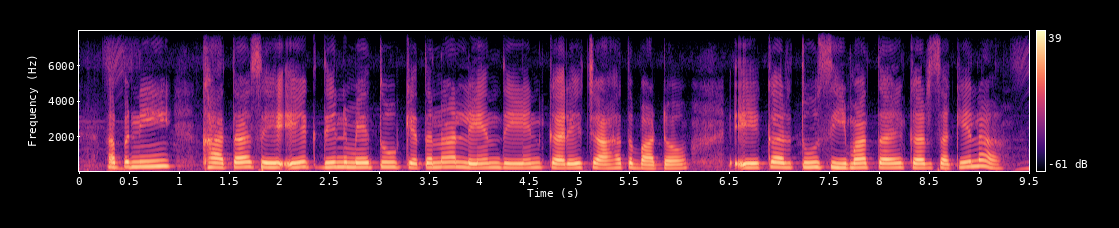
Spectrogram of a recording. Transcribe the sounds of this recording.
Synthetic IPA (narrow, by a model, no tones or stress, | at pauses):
əpni | kʰaːt̪aseʔeːkd̪ɪnmẽt̪uːkɪt̪naːleːnd̪eːnkəɾet͡ʃaːɦət̪baːʈʰoː | eːkəɾt̪uːsiːmãt̪ə̃kəɾsəkeːlaː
